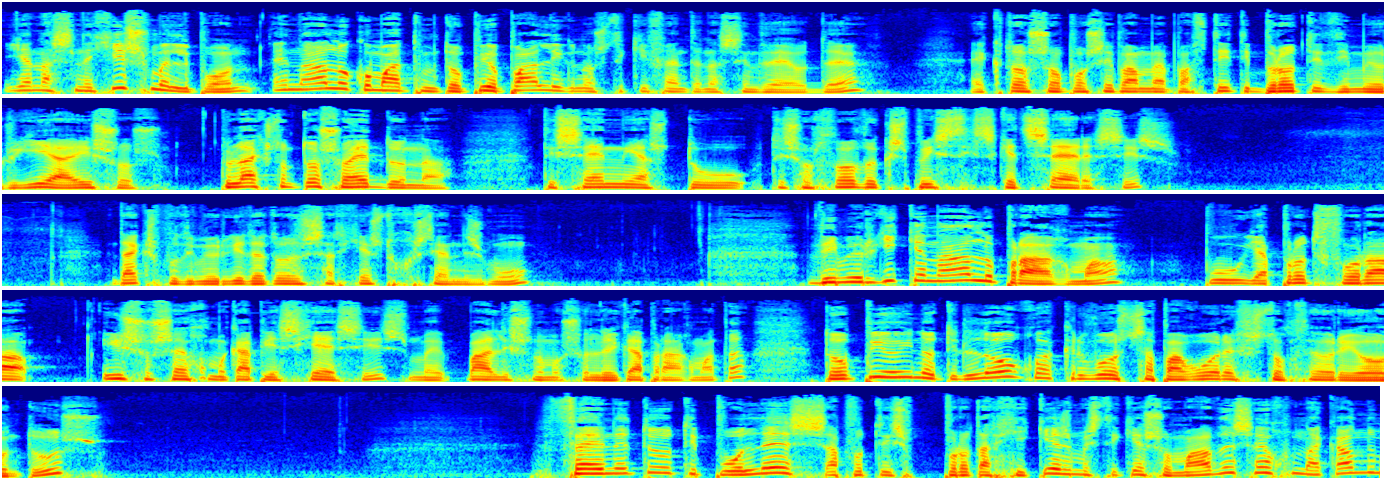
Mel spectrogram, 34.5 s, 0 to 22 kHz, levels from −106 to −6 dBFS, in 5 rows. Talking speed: 145 wpm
